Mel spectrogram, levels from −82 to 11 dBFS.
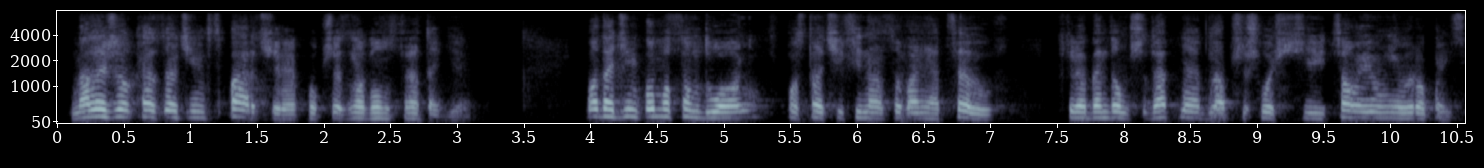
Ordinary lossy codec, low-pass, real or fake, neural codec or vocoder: none; 7.2 kHz; fake; codec, 44.1 kHz, 2.6 kbps, DAC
